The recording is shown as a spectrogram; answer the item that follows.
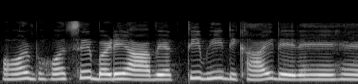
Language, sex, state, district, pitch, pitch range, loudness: Hindi, female, Jharkhand, Ranchi, 240 Hz, 225-255 Hz, -13 LUFS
